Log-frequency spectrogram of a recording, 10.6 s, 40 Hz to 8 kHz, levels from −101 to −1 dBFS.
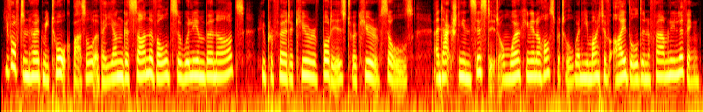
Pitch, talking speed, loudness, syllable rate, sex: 215 Hz, 245 wpm, -18 LUFS, 6.4 syllables/s, female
